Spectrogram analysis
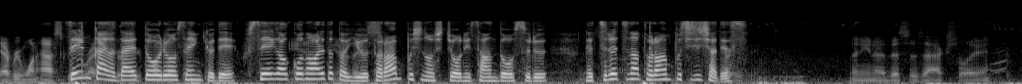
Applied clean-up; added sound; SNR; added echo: none; Bird vocalization, bird call, bird song; 14 dB; none.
